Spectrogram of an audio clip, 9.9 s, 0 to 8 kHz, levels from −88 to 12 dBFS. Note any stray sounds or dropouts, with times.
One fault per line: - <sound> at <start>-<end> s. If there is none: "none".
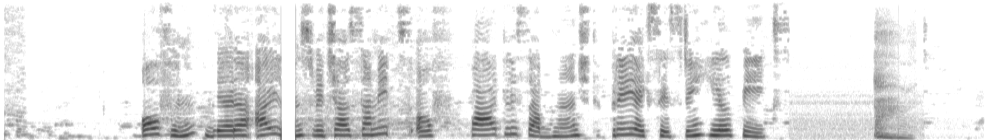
- dropout at 2.8-3.0 s
- throat clearing at 8.7-9.2 s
